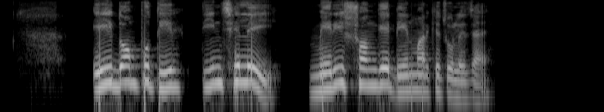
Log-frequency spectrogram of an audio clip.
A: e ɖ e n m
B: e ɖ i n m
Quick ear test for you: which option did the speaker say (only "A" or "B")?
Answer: A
